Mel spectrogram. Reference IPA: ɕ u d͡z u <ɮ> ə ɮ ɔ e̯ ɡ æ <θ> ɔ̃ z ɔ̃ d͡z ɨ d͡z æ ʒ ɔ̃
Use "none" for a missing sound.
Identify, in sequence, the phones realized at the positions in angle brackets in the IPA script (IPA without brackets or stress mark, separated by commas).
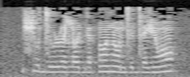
ɹ, θ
